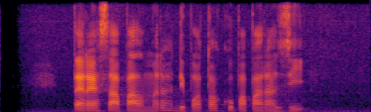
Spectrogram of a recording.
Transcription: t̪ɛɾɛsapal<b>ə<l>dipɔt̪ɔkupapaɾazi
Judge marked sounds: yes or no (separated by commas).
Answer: no, no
